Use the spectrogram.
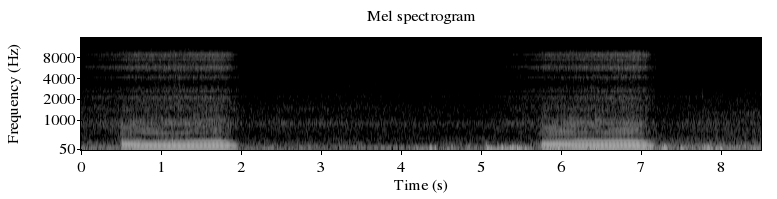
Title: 여자친구 코골이 / G.F snoring🤣🤣 #shorts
